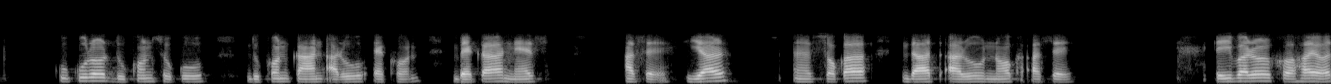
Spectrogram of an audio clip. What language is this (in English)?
Assamese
